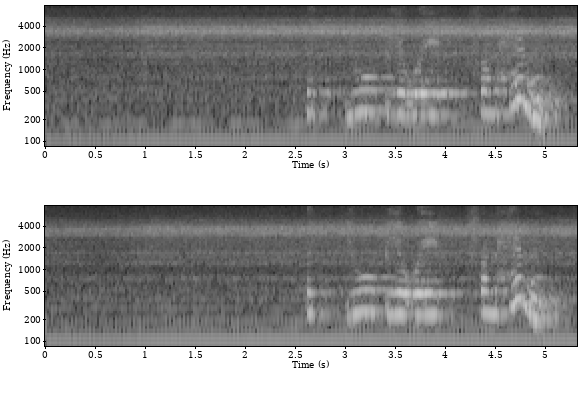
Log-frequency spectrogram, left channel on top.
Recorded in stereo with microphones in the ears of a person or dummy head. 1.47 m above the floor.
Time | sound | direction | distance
0.0 | a fan | 60° right (ahead or behind) | 7.5 m
2.6 | a woman speaking | 40° right (ahead or behind) | 4 m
